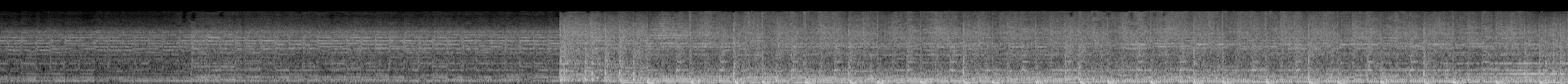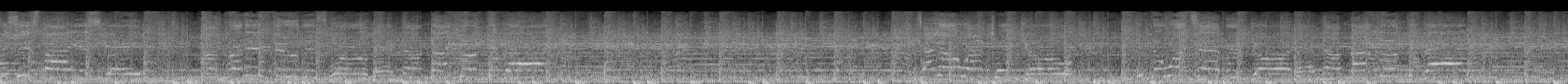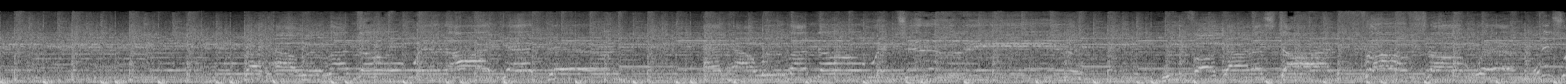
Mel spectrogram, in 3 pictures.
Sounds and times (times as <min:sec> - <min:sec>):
Music: 0:00.0 - 0:47.0.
